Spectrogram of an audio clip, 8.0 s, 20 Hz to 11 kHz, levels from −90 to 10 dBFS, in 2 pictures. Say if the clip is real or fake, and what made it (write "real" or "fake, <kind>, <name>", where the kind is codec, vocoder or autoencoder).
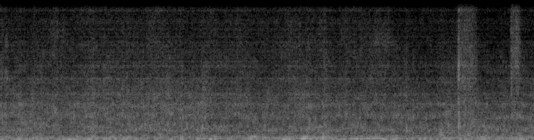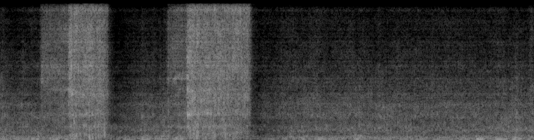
fake, codec, HILCodec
